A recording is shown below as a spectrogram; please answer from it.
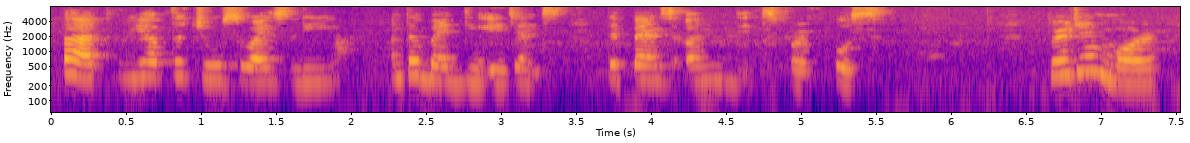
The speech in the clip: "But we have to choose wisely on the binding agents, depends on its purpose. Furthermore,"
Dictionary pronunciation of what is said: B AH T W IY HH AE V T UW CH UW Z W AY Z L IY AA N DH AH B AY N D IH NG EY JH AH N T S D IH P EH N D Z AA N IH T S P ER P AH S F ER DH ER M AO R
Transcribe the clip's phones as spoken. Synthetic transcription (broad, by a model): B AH T W IY HH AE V T UW CH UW S W AY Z L IY AA N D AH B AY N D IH NG EY JH AH N T S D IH P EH N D S AA N IH T S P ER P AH S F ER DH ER M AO R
